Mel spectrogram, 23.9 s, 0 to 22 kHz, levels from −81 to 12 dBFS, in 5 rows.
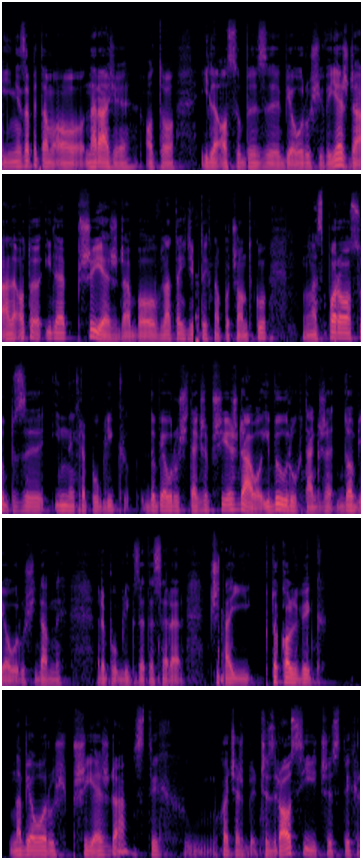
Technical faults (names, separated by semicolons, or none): damaged data in a compressed stream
